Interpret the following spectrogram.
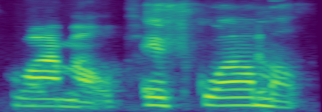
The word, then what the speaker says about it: Esquimalt: You're actually now setting up and establishing a brand new economic development portfolio for, is it Esquimalt? Is that how you say it? Esquimalt.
